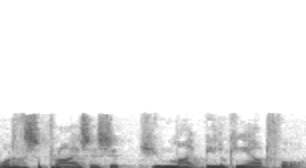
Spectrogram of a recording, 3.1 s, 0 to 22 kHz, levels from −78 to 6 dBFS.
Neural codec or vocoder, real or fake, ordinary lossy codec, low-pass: vocoder, 44.1 kHz, 128 mel bands, Pupu-Vocoder; fake; MP3, 32 kbps; 7.2 kHz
